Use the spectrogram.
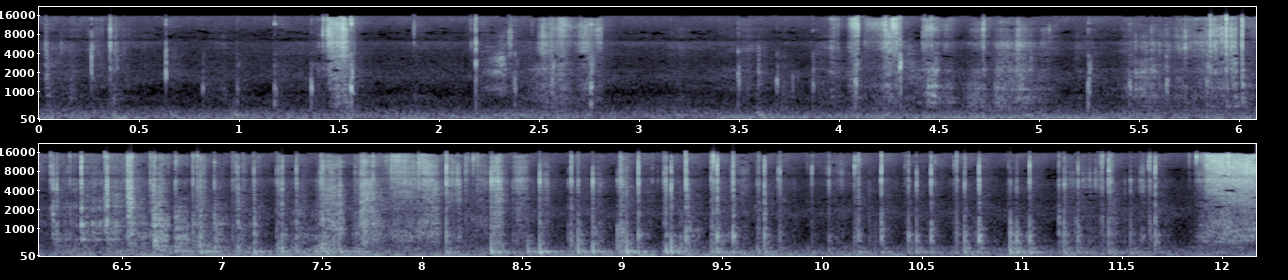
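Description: Long nails scratch and trace along the ridges of a large molded yellow plastic play panel with cutouts and embossed shapes, with some fingertip tapping mixed in. Dense, uneven scratchy clicks and brief taps sit over a steady low hum, growing louder and busier in the second half.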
